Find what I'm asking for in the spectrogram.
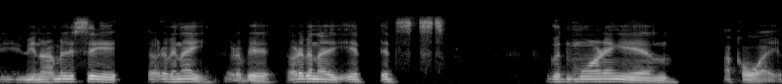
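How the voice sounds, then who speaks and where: This speaker has a Guyanese accent and fairly even intonation, with long, frequent pauses. The sound is dry and close, with no echo. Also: man, medium pitch for a man. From Guyana, Amerindian community. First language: Akawaio. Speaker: class discussion participant. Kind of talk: group discussion. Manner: halting.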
